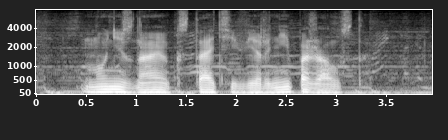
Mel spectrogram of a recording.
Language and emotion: Russian, neutral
